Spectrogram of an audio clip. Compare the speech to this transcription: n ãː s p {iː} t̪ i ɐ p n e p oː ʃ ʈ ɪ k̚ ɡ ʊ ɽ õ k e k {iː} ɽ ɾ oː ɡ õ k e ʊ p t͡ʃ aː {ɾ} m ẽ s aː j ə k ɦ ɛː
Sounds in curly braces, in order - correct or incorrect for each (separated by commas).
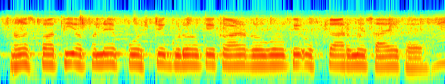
incorrect, incorrect, correct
